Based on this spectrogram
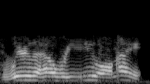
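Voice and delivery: high, exasperated outburst. Retold or imitated. Himself, upset, quoted.

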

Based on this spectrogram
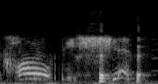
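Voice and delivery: high, stretched-out soft exclamation; stunned disbelief. Retold or imitated. Storyteller reacting to the friend's bizarre voice, stunned. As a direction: laugh through your amazement.

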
